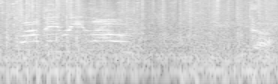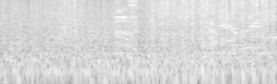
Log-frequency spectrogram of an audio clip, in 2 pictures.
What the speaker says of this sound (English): Shoot out their gun when there's a break in the fire!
